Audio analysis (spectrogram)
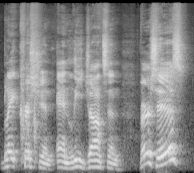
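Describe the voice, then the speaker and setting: A man with a fairly high voice co-hosts a wrestling recap podcast. He welcomes listeners in a showy, sing-song way, then walks through the action in loose, friendly chat full of fillers. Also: sing-song, slow pace, pushed and bright, slight background noise. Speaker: podcast co-host.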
